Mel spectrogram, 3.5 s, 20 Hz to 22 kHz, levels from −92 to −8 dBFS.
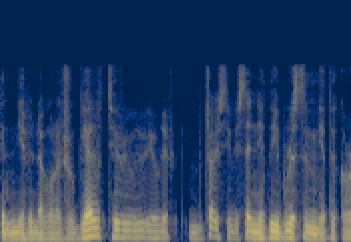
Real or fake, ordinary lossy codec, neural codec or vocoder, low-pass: fake; MP3, 48 kbps; codec, 16 kHz in and 24 kHz out, 0.4 kbps, LongCat-Audio-Codec, four codebook decoder; 7.2 kHz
